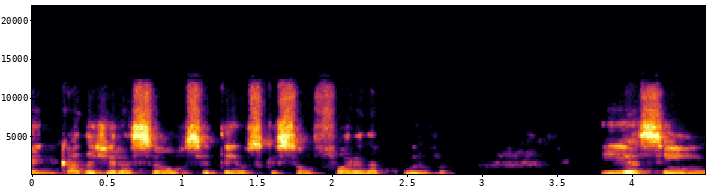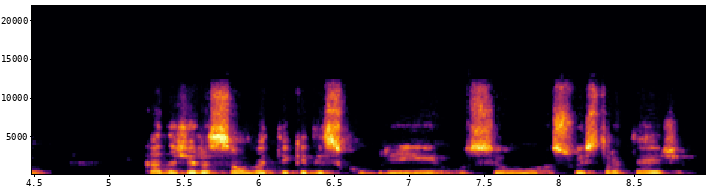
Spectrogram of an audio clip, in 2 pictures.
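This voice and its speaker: A middle-aged man with a Brazilian accent chatting in an interview, reflective and fond of rhetorical questions. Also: fairly high pitch. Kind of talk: casual interview conversation.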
